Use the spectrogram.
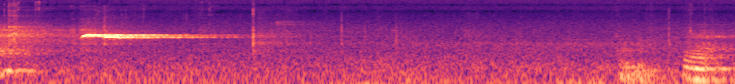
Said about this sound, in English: So bizarre, is it after you whistle? After I whistle, I whistle twice to see if you can make noise.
